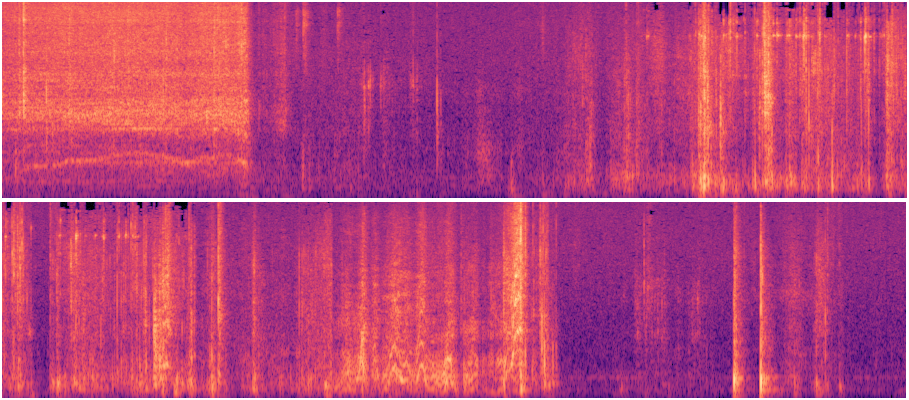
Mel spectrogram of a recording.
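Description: Hissing for the first couple of seconds that cuts off suddenly, then irregular bursts of scraping and rustling handling noise, and a couple of sharp clicks near the end.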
